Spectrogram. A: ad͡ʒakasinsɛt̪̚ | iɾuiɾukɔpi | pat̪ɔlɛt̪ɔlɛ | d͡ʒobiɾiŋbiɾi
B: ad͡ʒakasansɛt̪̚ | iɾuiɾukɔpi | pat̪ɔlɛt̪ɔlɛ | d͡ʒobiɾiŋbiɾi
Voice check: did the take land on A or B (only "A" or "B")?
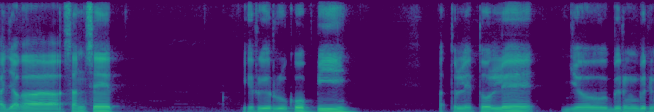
B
